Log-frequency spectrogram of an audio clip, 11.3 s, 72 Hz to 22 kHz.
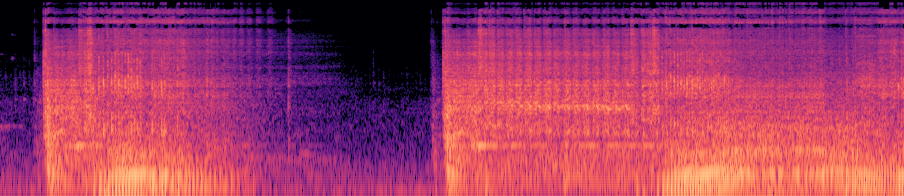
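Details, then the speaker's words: Willys-powered 120/240V 52 A Army skid generator, electric fuel pump, fresh fuel: cranking churns, dies away, then catches into steady low run with slight surge; starts but only runs with choke held on, carburetor rebuild needed. "so it runs and i see why the previous owner had this wire on here if you trace this sucker back if you hook it up here it holds the choke on so the gentleman was telling the truth it did run but only if you held the choke on"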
